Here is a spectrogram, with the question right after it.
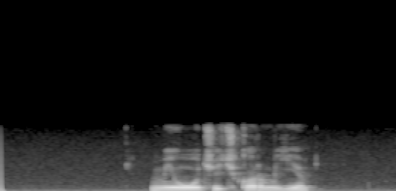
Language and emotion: Russian, neutral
